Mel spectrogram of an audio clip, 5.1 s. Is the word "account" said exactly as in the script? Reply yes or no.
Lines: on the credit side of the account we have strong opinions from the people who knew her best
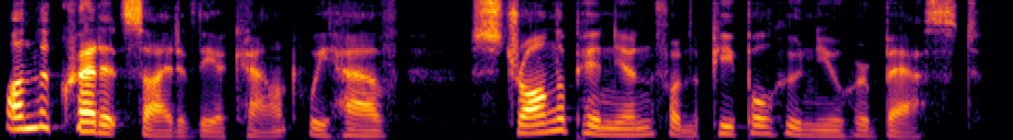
yes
